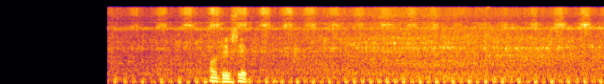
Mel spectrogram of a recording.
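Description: Motorcycle engine running steadily with even, rapid firing pulses; it cuts in abruptly after about a second of dead silence.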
